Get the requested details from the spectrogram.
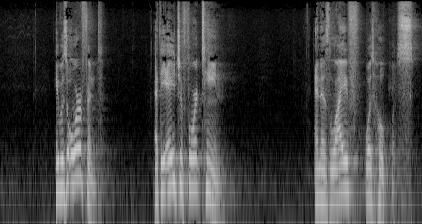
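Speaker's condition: No condition

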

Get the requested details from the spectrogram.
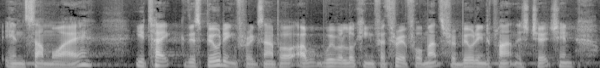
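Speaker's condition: No condition

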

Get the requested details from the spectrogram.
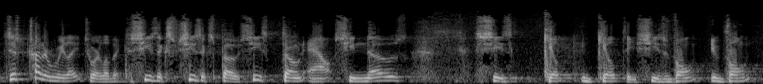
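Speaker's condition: Stutter; probably present in childhood; repeated sounds

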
